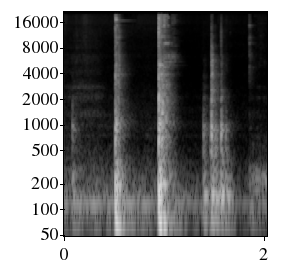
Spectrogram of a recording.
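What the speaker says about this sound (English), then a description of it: "This is your primer seating rod. Give that some light taps." Three or four light, sharp hammer taps on a primer seating rod while hand-loading .303 British cartridges with Lee hand tools, spaced about half a second apart, close and clear with short metallic clinks.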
